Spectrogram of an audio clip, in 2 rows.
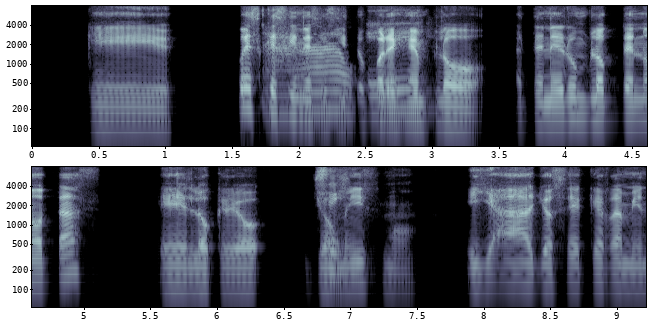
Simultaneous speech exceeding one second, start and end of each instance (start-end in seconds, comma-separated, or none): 1.7-3.1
